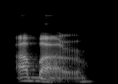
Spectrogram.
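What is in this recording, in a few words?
"ambar", Malay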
